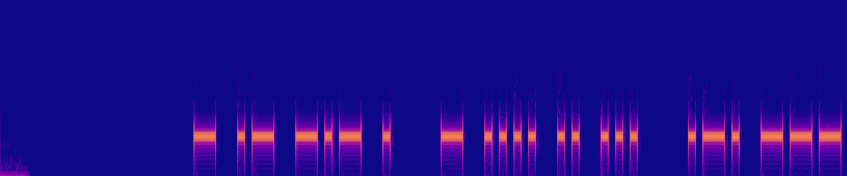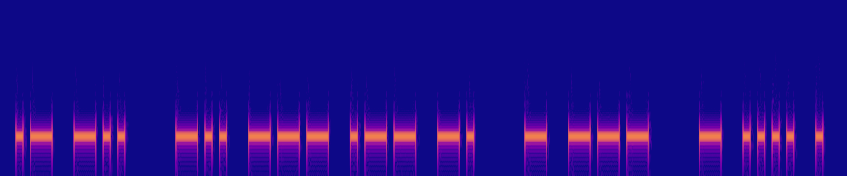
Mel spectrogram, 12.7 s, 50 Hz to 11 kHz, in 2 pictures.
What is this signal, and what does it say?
Morse code, heard as a keyed tone, about 22 wpm, 700 Hz. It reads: TAKE THIS ROAD DOWN TO THE
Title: Sentences from Top 1000 Words - Review Part 4 - 22wpm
